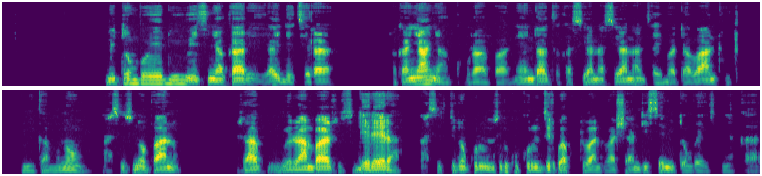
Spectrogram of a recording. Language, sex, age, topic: Ndau, male, 50+, health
